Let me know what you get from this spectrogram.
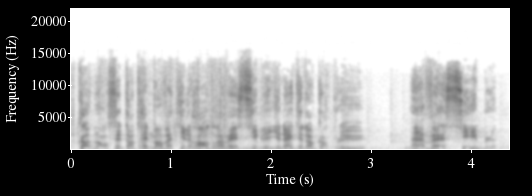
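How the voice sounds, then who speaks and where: A man's voice: fairly high pitch, normal speed, gravelly, slight background noise. A man voicing a theatrical, emphatic cartoon football character. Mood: scornful. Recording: loud music behind the voice.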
